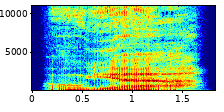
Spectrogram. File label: human voice male american pleasure oh yeah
